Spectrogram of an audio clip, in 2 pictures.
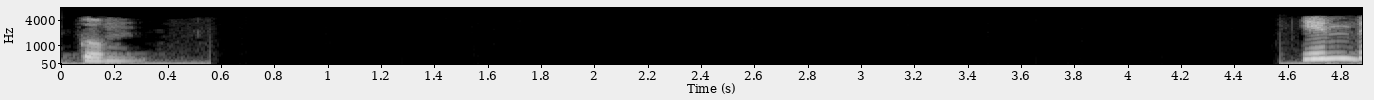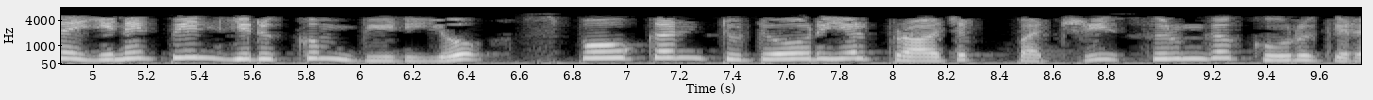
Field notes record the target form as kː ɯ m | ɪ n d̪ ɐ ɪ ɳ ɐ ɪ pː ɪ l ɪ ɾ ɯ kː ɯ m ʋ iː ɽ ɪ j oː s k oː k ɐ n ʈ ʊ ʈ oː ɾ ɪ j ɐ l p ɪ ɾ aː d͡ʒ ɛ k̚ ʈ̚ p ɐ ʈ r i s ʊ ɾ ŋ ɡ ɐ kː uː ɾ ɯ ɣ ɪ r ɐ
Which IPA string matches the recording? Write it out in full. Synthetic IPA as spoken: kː ɯ m | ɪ n d̪ ɐ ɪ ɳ ɐ ɪ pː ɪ l ɪ ɾ ɯ kː ɯ m ʋ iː ɽ ɪ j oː s p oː k ɐ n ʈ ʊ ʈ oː ɾ ɪ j ɐ l p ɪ ɾ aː d͡ʒ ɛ k̚ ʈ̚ p ɐ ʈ r i s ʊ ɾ ŋ ɡ ɐ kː uː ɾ ɯ ɣ ɪ r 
